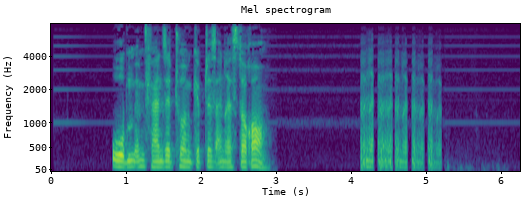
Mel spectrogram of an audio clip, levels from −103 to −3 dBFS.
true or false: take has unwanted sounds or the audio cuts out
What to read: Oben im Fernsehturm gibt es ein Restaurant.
true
